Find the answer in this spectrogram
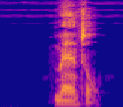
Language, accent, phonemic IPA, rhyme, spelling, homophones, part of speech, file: English, Australia, /ˈmæn.təl/, -æntəl, mantle, mantel, noun / verb, En-au-mantle.ogg
- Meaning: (noun) 1. A piece of clothing somewhat like an open robe or cloak, especially that worn by Orthodox bishops 2. A figurative garment representing authority or status, capable of affording protection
